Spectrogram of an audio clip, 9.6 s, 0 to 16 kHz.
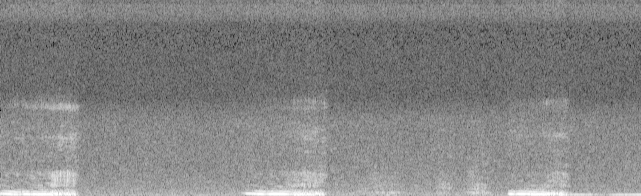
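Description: Three rattling snores, roughly 16 breaths a minute, separated by quiet pauses: snoring in a sleeping cat.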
